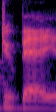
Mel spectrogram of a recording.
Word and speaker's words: Dube: Yes, it's Dube is the way the last name is pronounced.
